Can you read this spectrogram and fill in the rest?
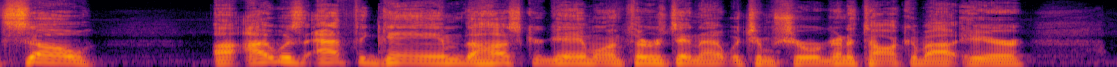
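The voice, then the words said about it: Hoarse, fading voice. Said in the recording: “my voice is apparently going”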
